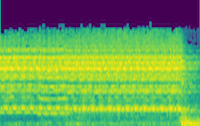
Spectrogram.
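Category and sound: sound effect, telephone ringing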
